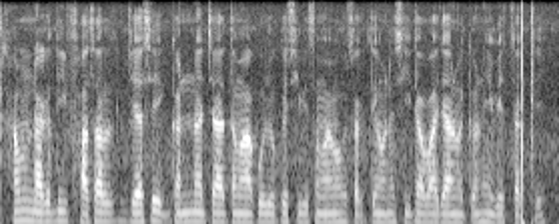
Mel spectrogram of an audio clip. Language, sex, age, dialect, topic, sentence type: Hindi, male, 18-24, Awadhi Bundeli, agriculture, question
